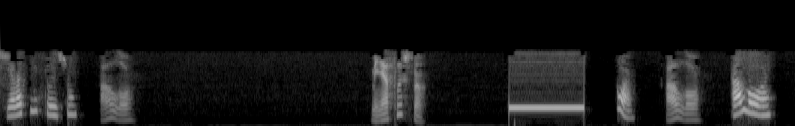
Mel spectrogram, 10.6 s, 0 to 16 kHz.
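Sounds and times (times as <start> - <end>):
speech: 0.1 - 1.9, 5.0 - 5.8, 8.3 - 10.4
telephone line tone like a call-waiting beep: 6.8 - 7.8.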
